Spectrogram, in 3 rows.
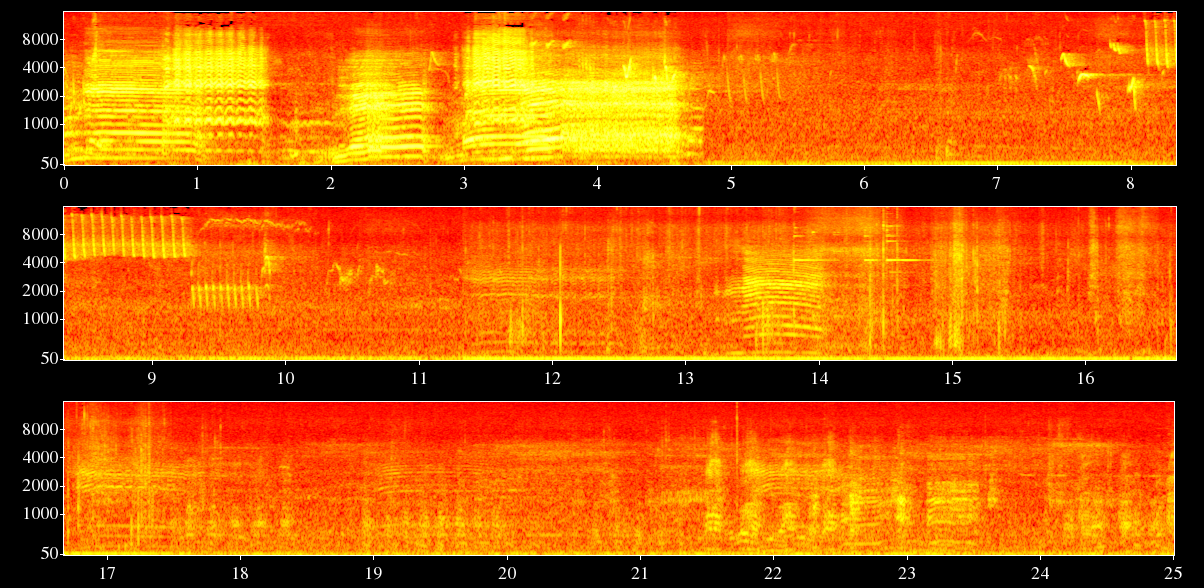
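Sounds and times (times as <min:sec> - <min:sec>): lambs bleating: 0:00.0 - 0:04.8, 0:11.4 - 0:14.2, 0:16.7 - 0:17.9, 0:19.0 - 0:19.4.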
